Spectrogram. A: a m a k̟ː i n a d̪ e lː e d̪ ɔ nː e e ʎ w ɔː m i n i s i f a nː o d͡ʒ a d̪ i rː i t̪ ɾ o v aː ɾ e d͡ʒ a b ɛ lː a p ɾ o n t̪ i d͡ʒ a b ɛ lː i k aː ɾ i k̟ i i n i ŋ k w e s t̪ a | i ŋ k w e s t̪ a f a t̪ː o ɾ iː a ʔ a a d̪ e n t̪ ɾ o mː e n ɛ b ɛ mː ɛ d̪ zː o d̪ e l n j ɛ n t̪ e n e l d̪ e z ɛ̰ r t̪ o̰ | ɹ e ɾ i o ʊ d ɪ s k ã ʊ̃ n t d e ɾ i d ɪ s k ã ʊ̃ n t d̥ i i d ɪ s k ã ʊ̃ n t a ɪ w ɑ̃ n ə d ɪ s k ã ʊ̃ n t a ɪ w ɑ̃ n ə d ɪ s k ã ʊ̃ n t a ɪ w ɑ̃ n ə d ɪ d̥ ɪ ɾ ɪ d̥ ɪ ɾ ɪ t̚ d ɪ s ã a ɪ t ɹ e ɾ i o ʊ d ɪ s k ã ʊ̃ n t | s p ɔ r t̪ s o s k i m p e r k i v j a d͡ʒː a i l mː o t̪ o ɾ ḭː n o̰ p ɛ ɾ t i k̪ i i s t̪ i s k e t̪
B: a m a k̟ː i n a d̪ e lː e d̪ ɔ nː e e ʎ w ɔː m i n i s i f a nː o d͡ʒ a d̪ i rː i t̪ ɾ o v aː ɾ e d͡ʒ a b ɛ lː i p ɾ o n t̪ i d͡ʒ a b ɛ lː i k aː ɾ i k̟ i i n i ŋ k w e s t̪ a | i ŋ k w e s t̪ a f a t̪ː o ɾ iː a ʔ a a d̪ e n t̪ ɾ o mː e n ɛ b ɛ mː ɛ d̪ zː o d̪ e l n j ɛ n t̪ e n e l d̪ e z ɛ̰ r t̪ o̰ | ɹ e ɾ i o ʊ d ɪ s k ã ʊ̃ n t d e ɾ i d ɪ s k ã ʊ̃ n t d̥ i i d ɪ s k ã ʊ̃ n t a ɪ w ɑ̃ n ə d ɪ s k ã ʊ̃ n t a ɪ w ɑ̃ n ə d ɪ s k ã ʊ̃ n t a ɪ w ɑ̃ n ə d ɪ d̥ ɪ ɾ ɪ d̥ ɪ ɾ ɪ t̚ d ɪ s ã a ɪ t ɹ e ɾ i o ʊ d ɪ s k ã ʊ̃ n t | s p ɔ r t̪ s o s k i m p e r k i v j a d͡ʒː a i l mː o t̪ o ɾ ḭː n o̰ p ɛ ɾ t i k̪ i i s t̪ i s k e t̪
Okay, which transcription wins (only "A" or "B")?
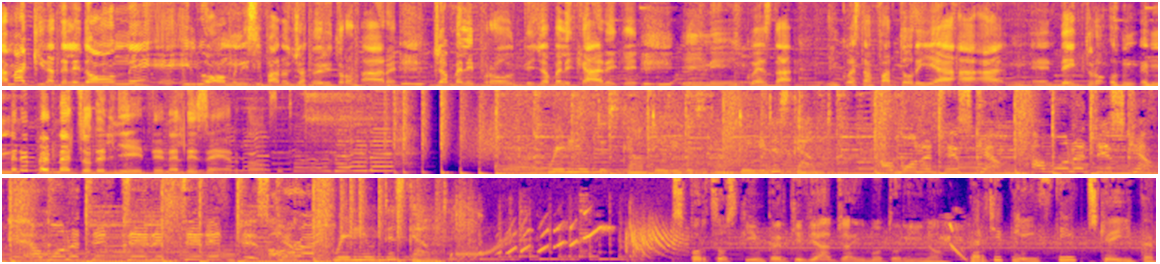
B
